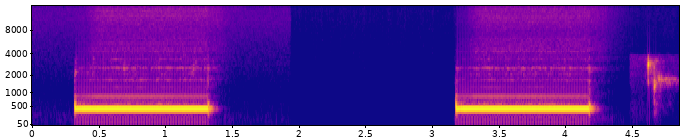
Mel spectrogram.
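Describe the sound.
Telephone ringback tone heard while an outgoing call connects: two steady, buzzing tones of about one second each, separated by a pause of roughly two seconds, followed by a brief higher chirp at the end.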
